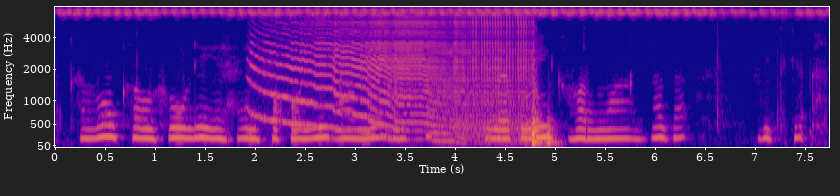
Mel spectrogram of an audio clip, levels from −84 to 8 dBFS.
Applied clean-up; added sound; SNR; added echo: none; Squeak / Wood; 0 dB; none.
